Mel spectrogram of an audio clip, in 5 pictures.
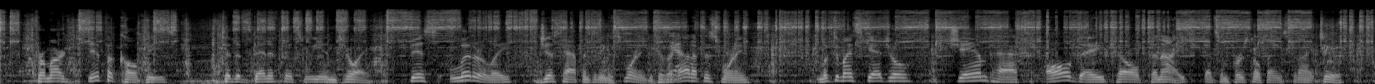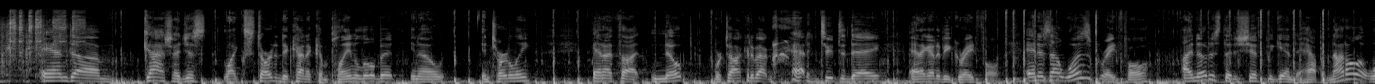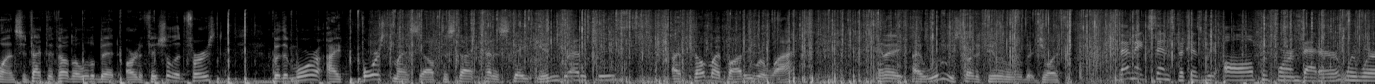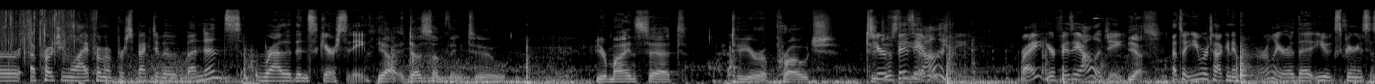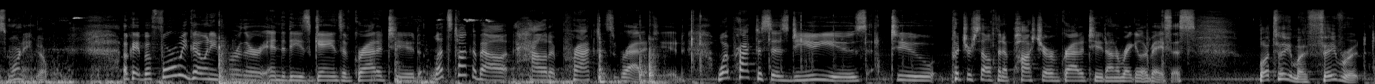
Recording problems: squashed, flat; somewhat
household noises; loud; throughout; 1 dB below the speech

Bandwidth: 13.5 kHz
